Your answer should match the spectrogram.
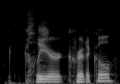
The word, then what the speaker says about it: ClearCritical: You also have, as I mentioned, a firm called ClearCritical. Have I said it right? Yeah, ClearCritical.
